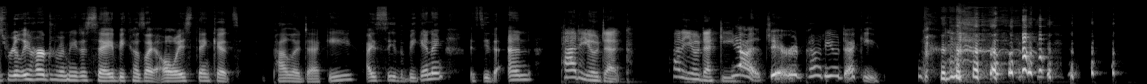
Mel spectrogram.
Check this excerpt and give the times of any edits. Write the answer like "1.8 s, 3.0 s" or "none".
3.6 s, 7.6 s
